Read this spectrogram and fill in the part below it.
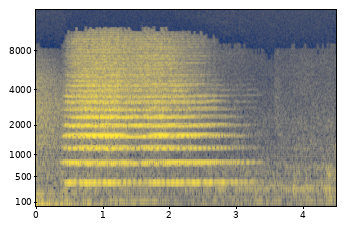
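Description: A Shinkansen bullet train picking up speed on a test run, a sustained, steady whining tone over a rumbling roar, loud and close, fading slightly toward the end.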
